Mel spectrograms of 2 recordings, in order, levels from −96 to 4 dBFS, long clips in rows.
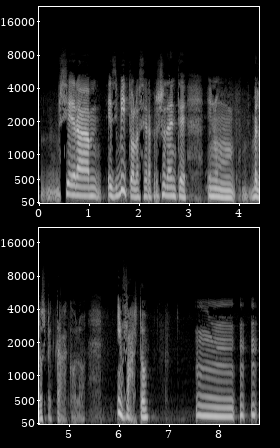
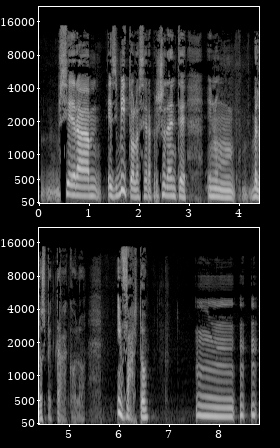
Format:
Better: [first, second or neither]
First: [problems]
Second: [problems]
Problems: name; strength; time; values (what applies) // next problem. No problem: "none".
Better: second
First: muffled; slightly; fading above 3.5 kHz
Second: none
